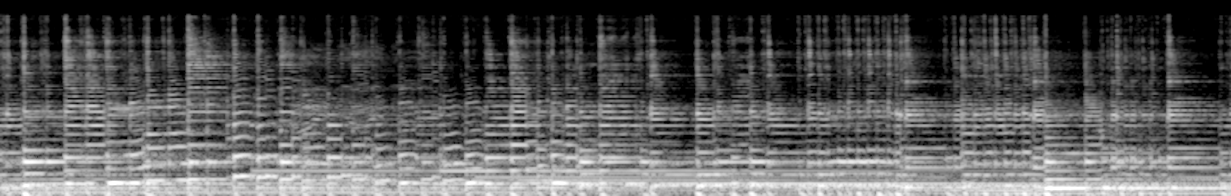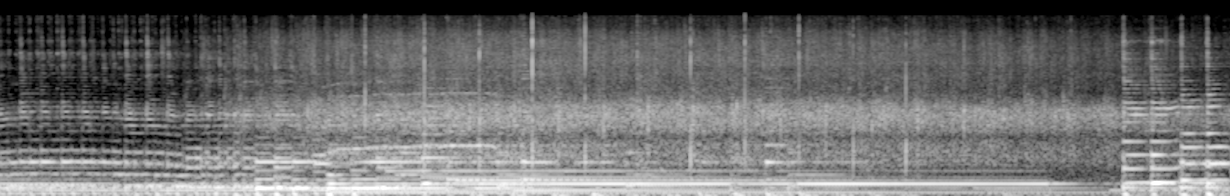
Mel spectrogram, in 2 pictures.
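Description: Oud improvisation, many quick plucked notes over a steady low held tone. From about eleven seconds in, the playing turns to long sustained notes that slowly fade, and there is a short dip just before plucked notes return near the end.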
